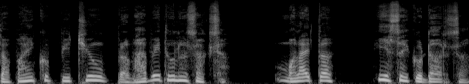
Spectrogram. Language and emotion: Nepali, fearful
